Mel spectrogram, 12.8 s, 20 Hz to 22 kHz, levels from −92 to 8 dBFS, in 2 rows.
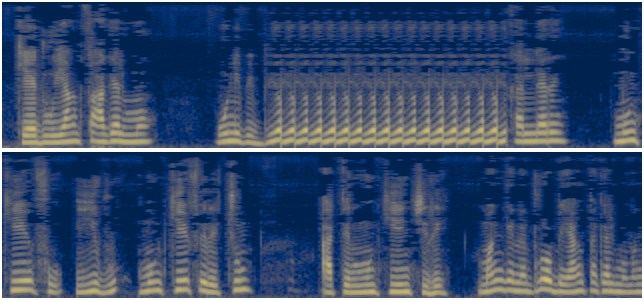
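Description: From 2.79 s to 5.04 s the speech sticks on a single fragment about 0.13 s long, which plays back to back 17 times in an exact stutter, like a broken record, before normal speech resumes. This broken-record loop likely comes from the player, encoder or stream stalling and repeatedly sending the last piece it held, so whatever speech belonged in those two and a quarter seconds is missing.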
